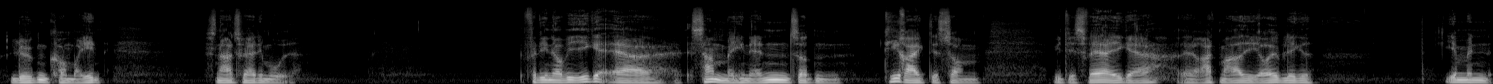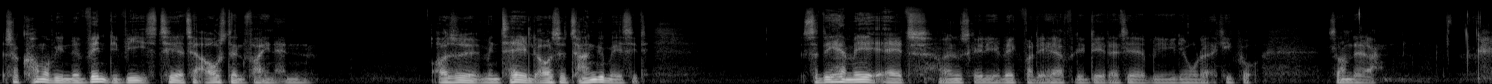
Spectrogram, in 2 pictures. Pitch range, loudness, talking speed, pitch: 80-100 Hz, -25 LUFS, 135 wpm, 90 Hz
